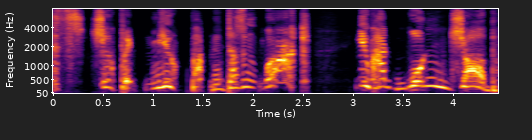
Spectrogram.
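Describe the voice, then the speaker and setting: Using a put-on character voice at an extremely high pitch, a man speaks very slowly with a hissing sound. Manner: hissing, irritated.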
